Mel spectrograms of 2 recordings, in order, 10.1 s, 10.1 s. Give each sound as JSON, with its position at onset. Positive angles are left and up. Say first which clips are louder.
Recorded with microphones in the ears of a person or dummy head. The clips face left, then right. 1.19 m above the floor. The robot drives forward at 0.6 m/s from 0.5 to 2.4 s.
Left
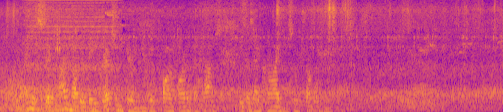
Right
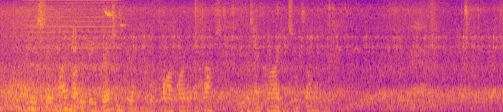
{"t": 0.3, "sound": "a man speaking", "louder": "left 1 dB", "side_deg": 10, "distance_m": 1.9}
